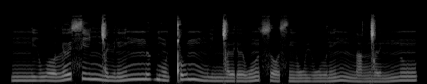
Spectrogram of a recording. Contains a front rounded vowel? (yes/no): yes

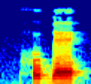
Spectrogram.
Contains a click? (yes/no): no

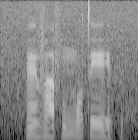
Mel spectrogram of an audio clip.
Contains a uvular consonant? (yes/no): no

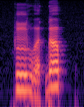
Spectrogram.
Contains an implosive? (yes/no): yes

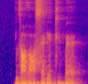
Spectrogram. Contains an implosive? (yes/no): yes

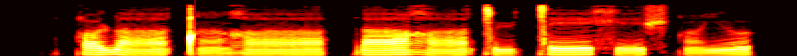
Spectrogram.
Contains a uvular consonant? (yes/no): yes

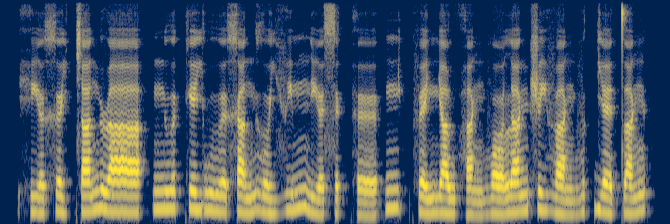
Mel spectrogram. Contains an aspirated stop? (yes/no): no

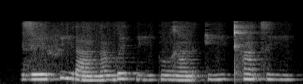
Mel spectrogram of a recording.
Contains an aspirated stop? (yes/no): yes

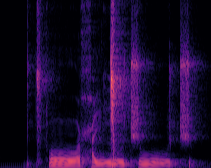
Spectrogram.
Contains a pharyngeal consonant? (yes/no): yes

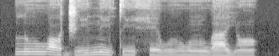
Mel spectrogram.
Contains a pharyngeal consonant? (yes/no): no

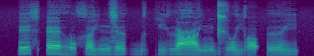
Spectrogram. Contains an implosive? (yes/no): no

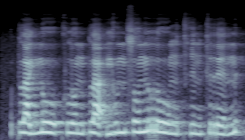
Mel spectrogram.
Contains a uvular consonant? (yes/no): no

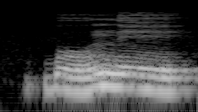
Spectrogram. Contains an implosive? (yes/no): yes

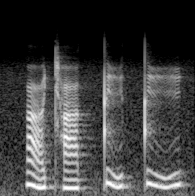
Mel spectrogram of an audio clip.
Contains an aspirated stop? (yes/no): yes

